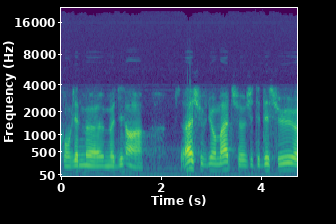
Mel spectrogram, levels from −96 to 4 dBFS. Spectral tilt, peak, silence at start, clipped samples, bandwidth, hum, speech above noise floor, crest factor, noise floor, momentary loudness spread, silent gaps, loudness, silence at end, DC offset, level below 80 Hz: -6 dB/octave; 0 dBFS; 0 s; under 0.1%; over 20 kHz; none; 29 dB; 20 dB; -48 dBFS; 12 LU; none; -20 LUFS; 0 s; under 0.1%; -58 dBFS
